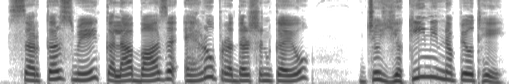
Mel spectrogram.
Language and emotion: Sindhi, surprised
